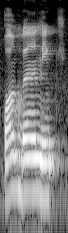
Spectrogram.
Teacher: qablik dibaca qalqalah ya, ada pantulannya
